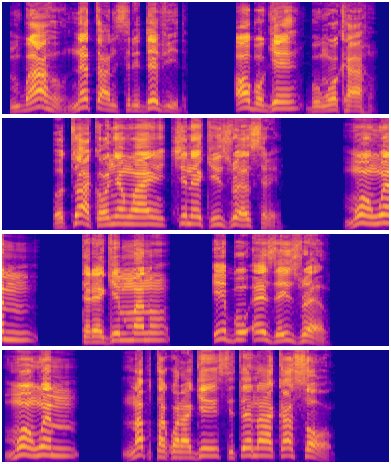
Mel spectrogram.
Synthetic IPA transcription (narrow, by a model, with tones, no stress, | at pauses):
ŋ͡m̩˨ɡ͡ba˦ɦʊ̰˨ne˦ta˨n̩˨sɪ˨ɾɪ˨de˦vḭ˨d | ɔ˦bʊ˨ɡɪ˦bʊ˨ŋʷo˦ka˦a˦ɦʊ̰˨ | o˨tu˦a˨ko˦ɲe˦ŋʷa˦ɲɪ˦t͡ʃi˦ne˦ki˦zre˦˨lsɪ̰˨ɾɪ̰˨ | m˦o˦ŋʷe˦m̩˦ | te˨ɾe˨ɡɪ˦m̩˦ma˦nʊ˦ | ɪ˦bʊ˨ʔe˦ze˨i˦zre˨l | m˦o˦˨ŋʷe˦m̩˦ | na˦pʊ˨ta˨kʷa˨ɾa˨ɡɪ˦si˨te˦na˦a˦ka˦sɔ˦˨l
